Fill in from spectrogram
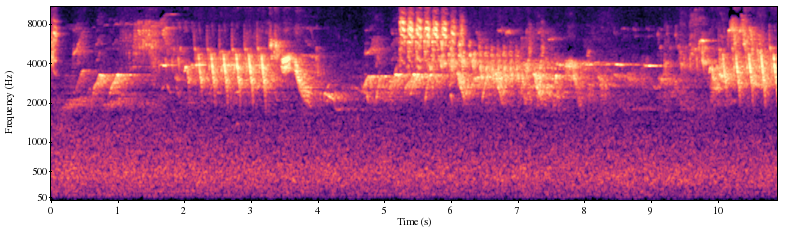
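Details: Song thrush, parents feeding their four young about 10 m up; loud, varied high phrases, each note repeated several times in quick runs, with brief pauses between bursts and a steady hiss behind.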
